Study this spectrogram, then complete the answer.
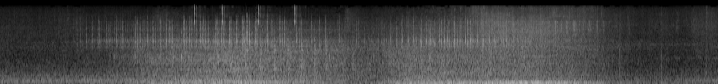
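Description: Heavy wooden doors grind and creak slowly open.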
